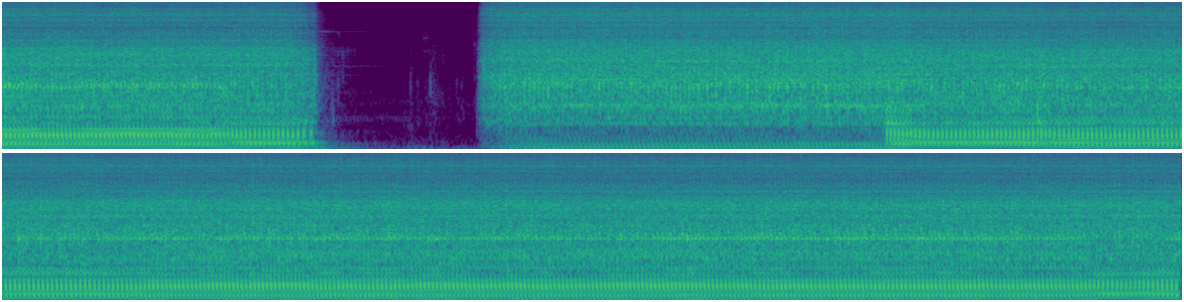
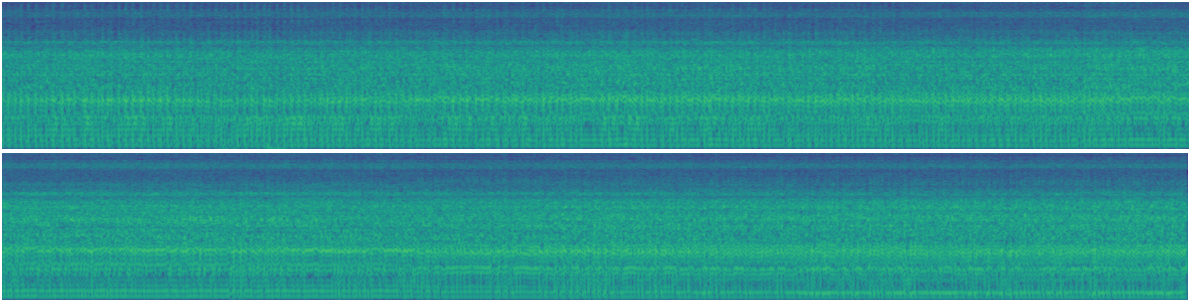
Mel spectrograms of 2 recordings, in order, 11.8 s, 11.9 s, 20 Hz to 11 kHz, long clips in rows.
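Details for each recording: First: Hobao Hyper 7 nitro RC engine, stored over two years, primed, throttle possibly too far closed: steady starter buzzing, turns over without firing, coughed a couple of times; owner suspects glow starter flat, unconfirmed. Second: Hobao Hyper 7 nitro RC buggy after sitting over two years: small nitro engine buzzes at a high, steady pitch with no misfires or surging, idle slightly high, tick-over screw needs adjusting; normal running.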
